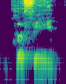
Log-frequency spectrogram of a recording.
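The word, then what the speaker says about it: Griffen: Um Ryland Griffin, I think is how it's pronounced because it's not Griffin, it's it's uh uh en at the end for&m scored all 17 of his points in the second half.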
